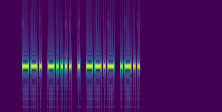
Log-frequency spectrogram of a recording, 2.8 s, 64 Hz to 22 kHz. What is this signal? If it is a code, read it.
Morse code, heard as a keyed tone, about 46 wpm, 700 Hz. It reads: G6EQL
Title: DXCC-100 Call Signs - 5 Characters - Repeated 3x - 45wpm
